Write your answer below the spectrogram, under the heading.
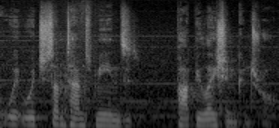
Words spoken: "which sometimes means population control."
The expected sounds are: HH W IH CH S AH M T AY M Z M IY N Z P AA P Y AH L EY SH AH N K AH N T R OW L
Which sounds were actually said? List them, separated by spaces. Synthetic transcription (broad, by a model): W W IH CH S AH M T AY M Z M IY N Z P AA P Y AH L EY SH AH N K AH N T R OW L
